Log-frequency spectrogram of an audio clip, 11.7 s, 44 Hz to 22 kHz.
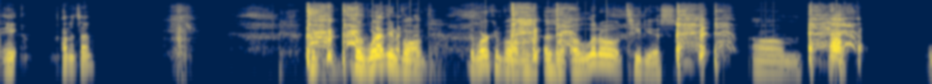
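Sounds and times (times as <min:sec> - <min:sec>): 
speech: 0:00.0 - 0:01.2, 0:02.1 - 0:02.4, 0:03.9 - 0:08.8, 0:09.4 - 0:10.9
person coughing hard after smoking: 0:03.8 - 0:04.6, 0:06.4 - 0:09.3, 0:10.1 - 0:10.8.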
